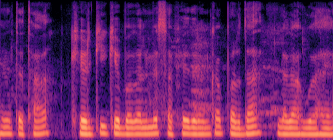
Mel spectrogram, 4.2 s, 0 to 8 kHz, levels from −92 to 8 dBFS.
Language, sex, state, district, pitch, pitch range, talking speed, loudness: Hindi, male, Jharkhand, Deoghar, 140 Hz, 135-150 Hz, 170 wpm, -17 LUFS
